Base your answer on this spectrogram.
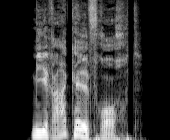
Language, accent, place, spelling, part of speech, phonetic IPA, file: German, Germany, Berlin, Mirakelfrucht, noun, [miˈʁaːkl̩ˌfʁʊxt], De-Mirakelfrucht.ogg
- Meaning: miracle berry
